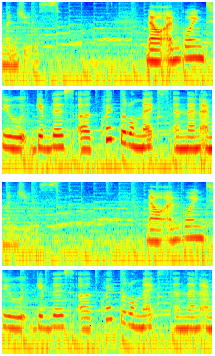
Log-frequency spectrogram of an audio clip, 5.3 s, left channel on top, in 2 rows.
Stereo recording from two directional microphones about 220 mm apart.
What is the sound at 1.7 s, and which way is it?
Speech, 40° left (ahead or behind).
